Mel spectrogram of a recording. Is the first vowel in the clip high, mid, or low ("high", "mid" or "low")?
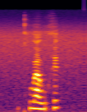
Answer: low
